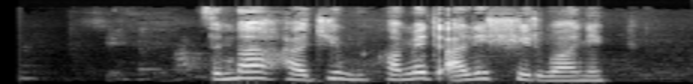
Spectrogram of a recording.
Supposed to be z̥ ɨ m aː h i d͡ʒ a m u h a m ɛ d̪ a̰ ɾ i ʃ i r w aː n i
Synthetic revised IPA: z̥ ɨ m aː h a d͡ʒ i m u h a m ɛ d̪ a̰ l i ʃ i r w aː n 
